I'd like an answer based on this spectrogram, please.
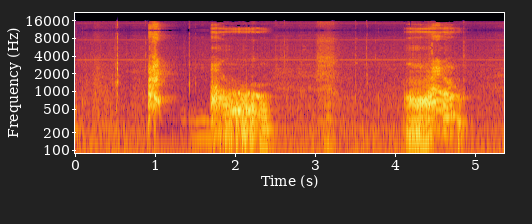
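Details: A Shiba Inu "talking" to two rescued cats makes short, throaty grumbles and whining yowls in a few uneven bursts.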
